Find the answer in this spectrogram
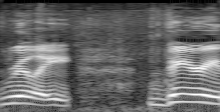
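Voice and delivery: ordinary talk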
